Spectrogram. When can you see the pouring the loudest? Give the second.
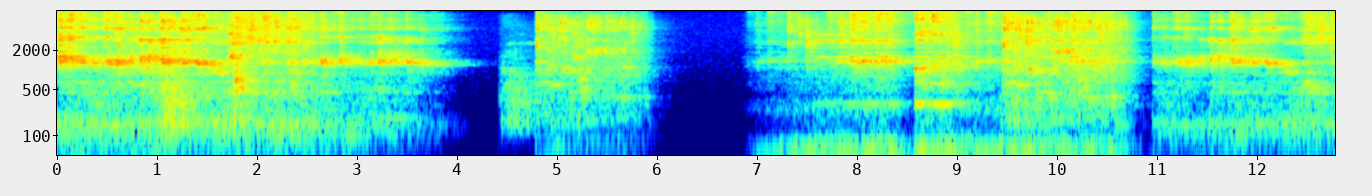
10 s.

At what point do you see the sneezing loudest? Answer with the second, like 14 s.
2 s.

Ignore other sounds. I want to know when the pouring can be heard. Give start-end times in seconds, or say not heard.
0.6-2.6, 4.8-6.0, 9.4-10.8.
